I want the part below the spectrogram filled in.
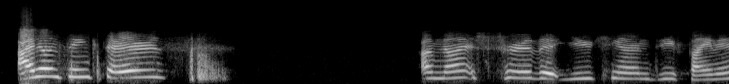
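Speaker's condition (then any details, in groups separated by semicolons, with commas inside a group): Cerebral palsy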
